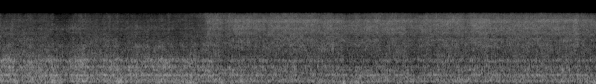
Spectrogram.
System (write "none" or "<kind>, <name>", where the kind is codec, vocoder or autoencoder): codec, HILCodec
